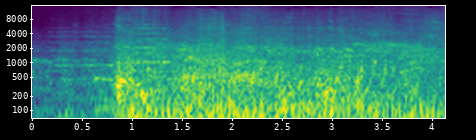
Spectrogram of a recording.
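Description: A man growls and shouts fiercely.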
